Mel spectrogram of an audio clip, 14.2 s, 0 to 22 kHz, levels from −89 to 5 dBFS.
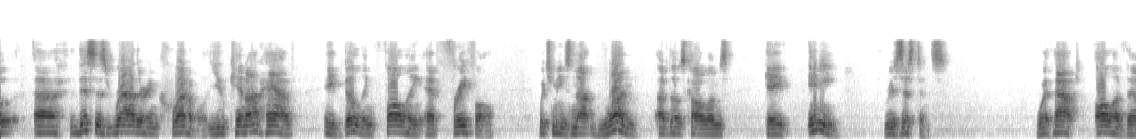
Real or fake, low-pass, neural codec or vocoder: real; 7.2 kHz; none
